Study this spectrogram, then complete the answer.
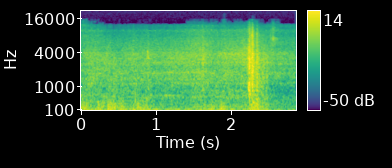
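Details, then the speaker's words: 2003 Ford Mustang GT V8 idling after replacing a throwout bearing that failed within 4k miles, with new clutch and MagnaFlow exhaust: deep, steady idle, no more rattle underneath, one brief sharp noise near the end; normal idle. "now she's idling so smooth there's no rattle on the bottom hell yeah hella worth it"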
